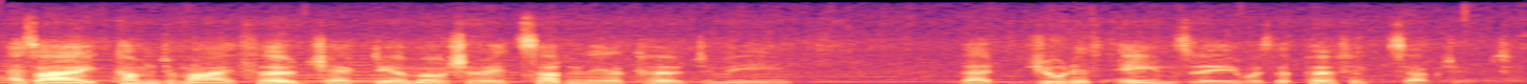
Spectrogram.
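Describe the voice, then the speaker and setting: Man acting a cold imperious doctor, mid-pitched, formal clipped wording, old radio suspense style. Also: dull audio, natural voice. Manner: precise, formal, clinical diction. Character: coldly calculating, articulate male doctor, morbid and imperious.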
